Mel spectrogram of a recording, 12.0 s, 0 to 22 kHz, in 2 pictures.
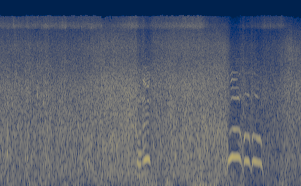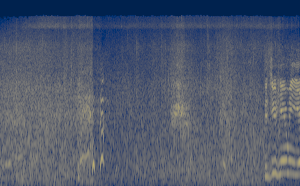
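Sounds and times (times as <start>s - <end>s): rushing whitewater: 0.0s - 12.0s
person yelling: 4.5s - 5.3s.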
